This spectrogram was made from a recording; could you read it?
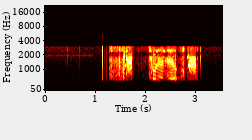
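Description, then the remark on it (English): Crackly, band-limited radio static bursts in after a couple of faint clicks, with harsh hissing noise and a garbled voice breaking through the transmission in loud, choppy surges. “Your radio is all static.”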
